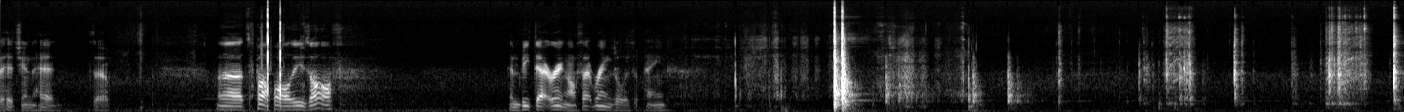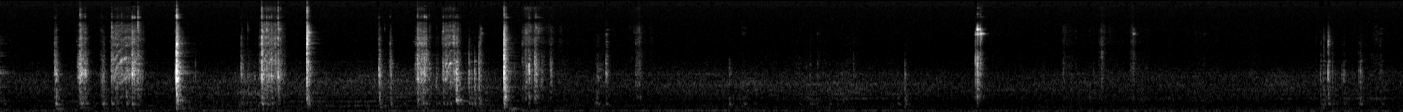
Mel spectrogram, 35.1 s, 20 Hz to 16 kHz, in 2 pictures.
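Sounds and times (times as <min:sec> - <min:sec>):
loud metal knock: 0:10.4 - 0:11.0
hand tools clinking on metal: 0:29.7 - 0:30.0.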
